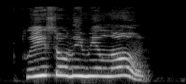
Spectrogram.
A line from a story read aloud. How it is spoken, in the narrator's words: cried the little girl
